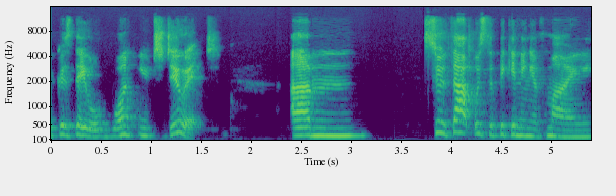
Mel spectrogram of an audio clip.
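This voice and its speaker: Speaking with a southern English accent, a woman has a fairly high, somewhat breathy voice with ordinary pitch variation. Her pace is fairly slow, with long, frequent pauses. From southeast England. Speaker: classical crossover singer. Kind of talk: interview answer.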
